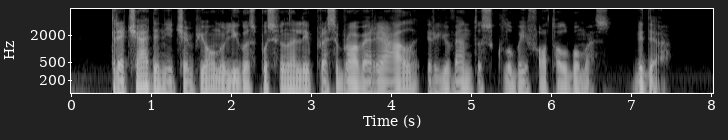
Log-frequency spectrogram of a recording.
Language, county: Lithuanian, Vilnius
